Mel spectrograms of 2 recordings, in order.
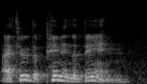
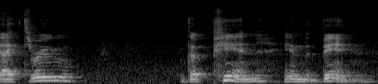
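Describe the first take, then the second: First: It is said quickly with words run together. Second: It is said slowly with separate words. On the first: "a lot of times people will say" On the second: "I can say it slowly"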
